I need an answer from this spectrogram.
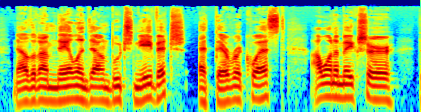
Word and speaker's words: Buchnevich: I have pronounced the H in Buchnevich for the first time,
